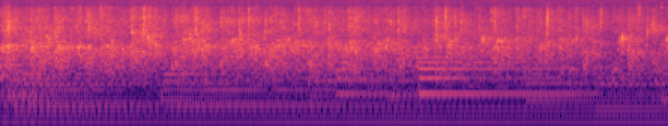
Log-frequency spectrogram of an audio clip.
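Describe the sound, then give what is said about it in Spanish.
A crowd applauding for Christ steadily throughout, dense clapping from many hands, with sustained low musical tones underneath. “Denle un aplauso a, a Cristo.”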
